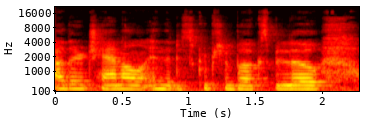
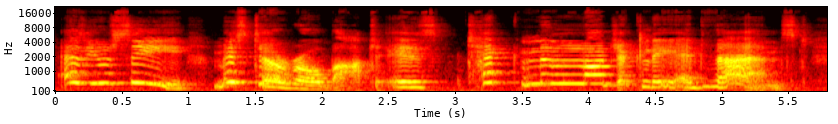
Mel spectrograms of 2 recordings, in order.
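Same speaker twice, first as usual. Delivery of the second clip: put-on high theatrical old wizard; grand storybook wizard greeting; 5 semitones higher than usual. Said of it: "your wizardy companion".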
